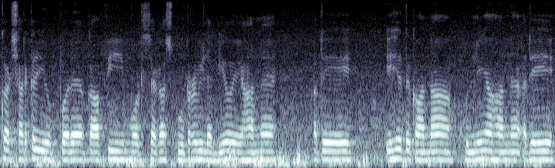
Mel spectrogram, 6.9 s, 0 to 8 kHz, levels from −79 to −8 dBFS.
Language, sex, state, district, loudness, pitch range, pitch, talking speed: Punjabi, male, Punjab, Kapurthala, -12 LUFS, 150-155 Hz, 150 Hz, 165 wpm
